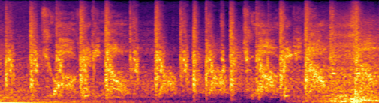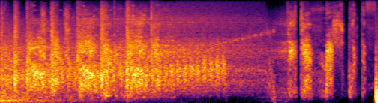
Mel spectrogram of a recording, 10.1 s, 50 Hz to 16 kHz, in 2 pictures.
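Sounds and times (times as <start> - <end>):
noisy electronic wash: 0.0 - 8.7
rapid stuttering cuts: 0.0 - 9.3
short rising sweep: 3.7 - 8.7.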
